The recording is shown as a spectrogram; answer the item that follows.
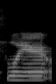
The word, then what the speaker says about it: foyer: Just as a side note, you pronounce the word foyer. – Yeah. – Is that how you think it's pronounced all the time? – I know it's French. I know some people say it the right way, but lots of Americans, at least, just say it foyer.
